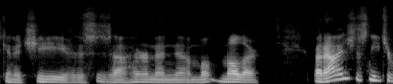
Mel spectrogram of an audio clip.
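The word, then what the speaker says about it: Muller: Now, in supporting Diamond Dave's argument, because he keeps mentioning Hermann Josef Müller, or he was actually American, so I shouldn't give him the Germanic pronunciation. Hermann Joseph Müller, right?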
